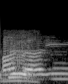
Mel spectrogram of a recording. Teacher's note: بقدر الدال مخففة مرققة بقدر مش بقضى بقدر وأنزلنا من السماء ماء بقدر فأسكناه في الأرض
